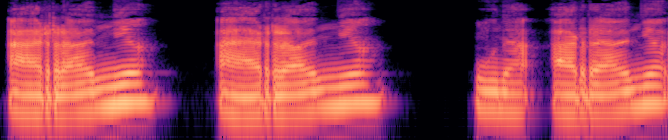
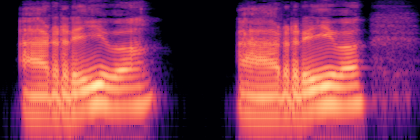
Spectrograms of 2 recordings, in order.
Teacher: quand on a deux R en espagnol, on roule plus fortement. Un seul R, c'est un roulé léger.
